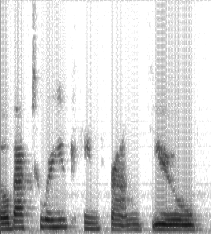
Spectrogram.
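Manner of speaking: usual speaking voice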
